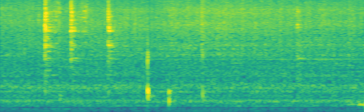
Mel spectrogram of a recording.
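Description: Okra frying in a pan at medium heat, a steady close sizzle broken by a handful of distinct stirring clicks and scrapes, with no voices.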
